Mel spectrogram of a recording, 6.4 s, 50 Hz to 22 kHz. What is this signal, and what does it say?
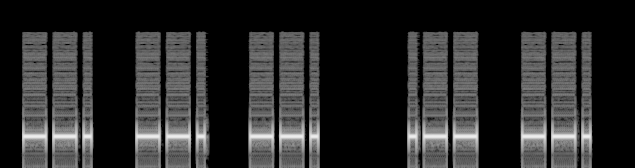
Morse code, heard as a keyed tone, about 16 wpm, spaced as for 11 wpm, 800 Hz. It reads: GGG WG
